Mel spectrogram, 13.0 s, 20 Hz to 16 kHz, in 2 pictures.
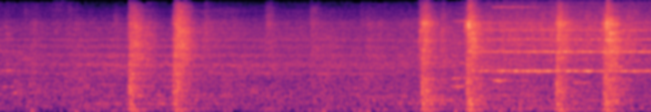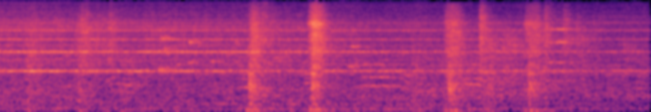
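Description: Shinano Railway SR1 series electric train running slowly along the platform, its wheels knocking over the rail joints in pairs about half a second apart. A steady high squeal from the wheels and brakes rises for a few seconds in the middle.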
